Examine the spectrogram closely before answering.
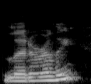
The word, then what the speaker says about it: literally: it I would say the main difference for literally is that the T sound is a flap we do a sound literally I do have a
